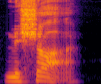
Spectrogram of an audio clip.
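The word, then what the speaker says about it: Micheaux: Michaud.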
